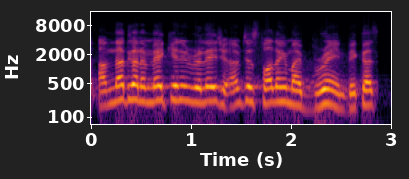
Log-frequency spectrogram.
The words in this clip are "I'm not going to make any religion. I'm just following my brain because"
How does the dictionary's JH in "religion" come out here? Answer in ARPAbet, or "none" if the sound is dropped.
SH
